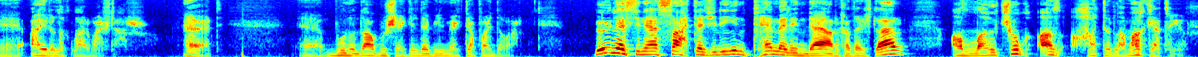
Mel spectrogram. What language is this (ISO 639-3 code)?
tur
